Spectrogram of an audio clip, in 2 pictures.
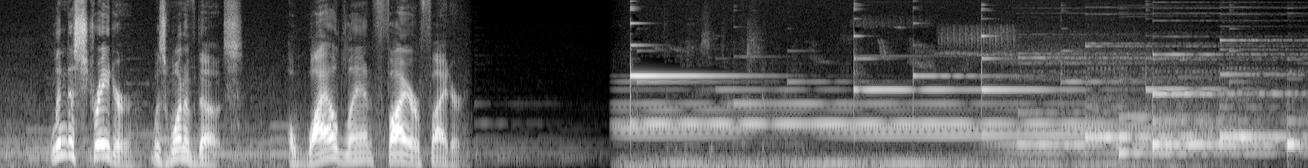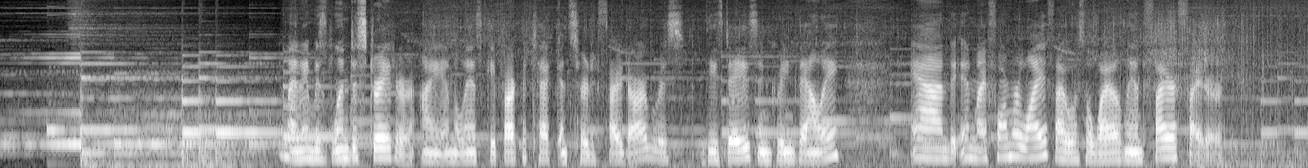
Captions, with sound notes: Linda Strader was one of those, a wildland firefighter. (wind chimes dinging) (birds chirping) (soft piano music) - My name is Linda Strader, I am a landscape architect and Certified Arborist these days in Green Valley, and in my former life I was a wildland firefighter.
